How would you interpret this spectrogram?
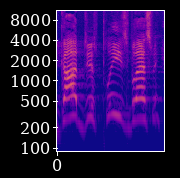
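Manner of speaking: high, loud, drawn-out plea; mock pleading. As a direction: beg in an exaggerated, high, slow voice. Voicing a congregant pleading for blessing.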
